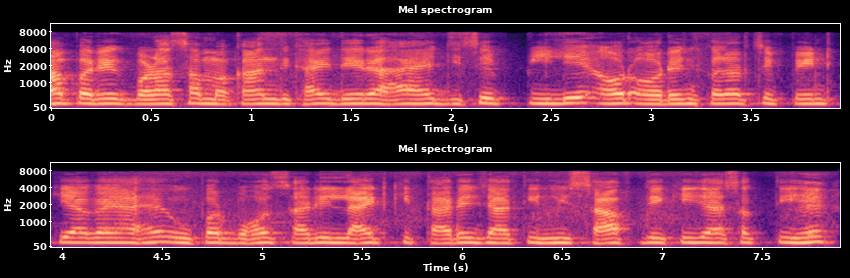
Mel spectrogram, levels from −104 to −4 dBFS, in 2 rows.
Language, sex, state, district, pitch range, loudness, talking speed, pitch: Hindi, male, Bihar, Begusarai, 180-190 Hz, -19 LUFS, 245 wpm, 185 Hz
